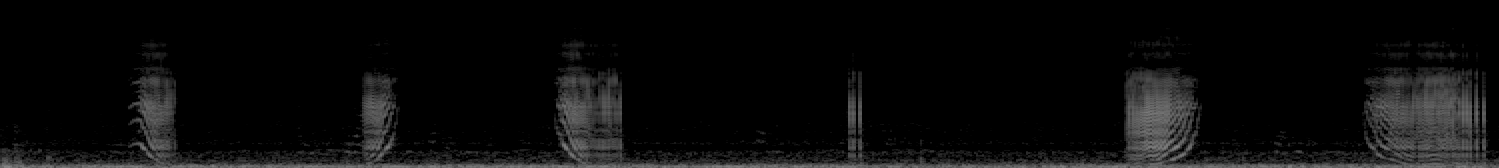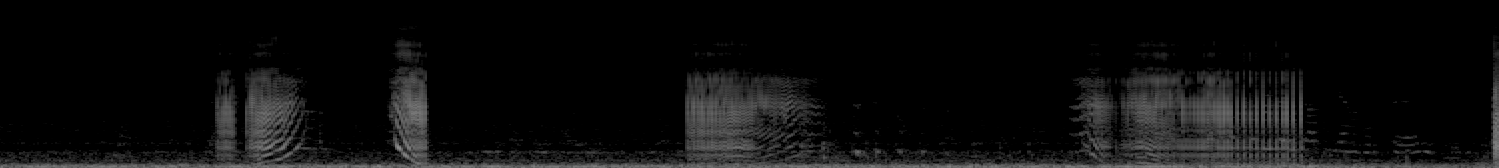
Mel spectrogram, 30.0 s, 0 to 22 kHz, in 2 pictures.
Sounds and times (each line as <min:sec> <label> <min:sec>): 0:11.3 Plastic Squeak Rubbing 0:12.0
0:18.9 Plastic Squeak Rubbing 0:19.3
0:21.9 Plastic Squeak Rubbing 0:23.2
0:25.8 Plastic Squeak Rubbing 0:28.0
